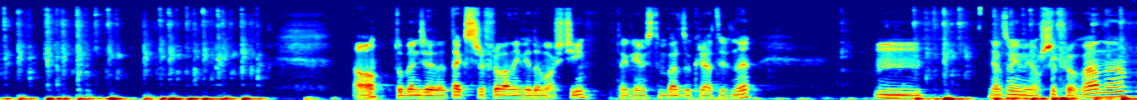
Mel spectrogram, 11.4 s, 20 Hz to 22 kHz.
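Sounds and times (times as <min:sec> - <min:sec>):
rapid computer keyboard typing: 0:00.0 - 0:02.7, 0:08.4 - 0:11.3
speech: 0:03.6 - 0:07.8, 0:08.8 - 0:11.3.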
